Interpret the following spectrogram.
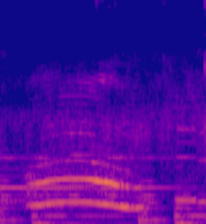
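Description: A woman humming one long 'mmm' of enjoyment with her mouth closed while chewing a momo, rising and then falling in pitch, over soft background music.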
